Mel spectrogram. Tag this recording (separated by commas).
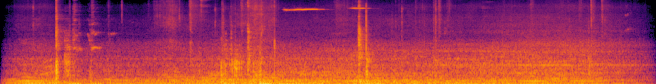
Squeak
